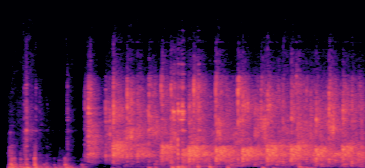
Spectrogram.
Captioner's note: applause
